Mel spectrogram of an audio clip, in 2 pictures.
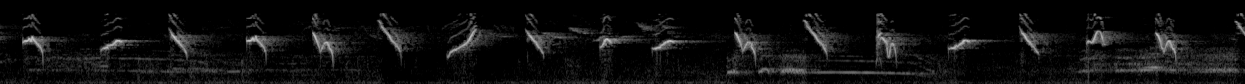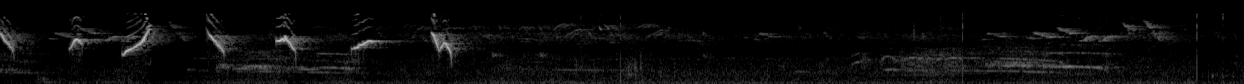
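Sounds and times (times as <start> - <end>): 
red-cowled cardinal whistled song: 0.0 - 11.8, 12.4 - 17.2.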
